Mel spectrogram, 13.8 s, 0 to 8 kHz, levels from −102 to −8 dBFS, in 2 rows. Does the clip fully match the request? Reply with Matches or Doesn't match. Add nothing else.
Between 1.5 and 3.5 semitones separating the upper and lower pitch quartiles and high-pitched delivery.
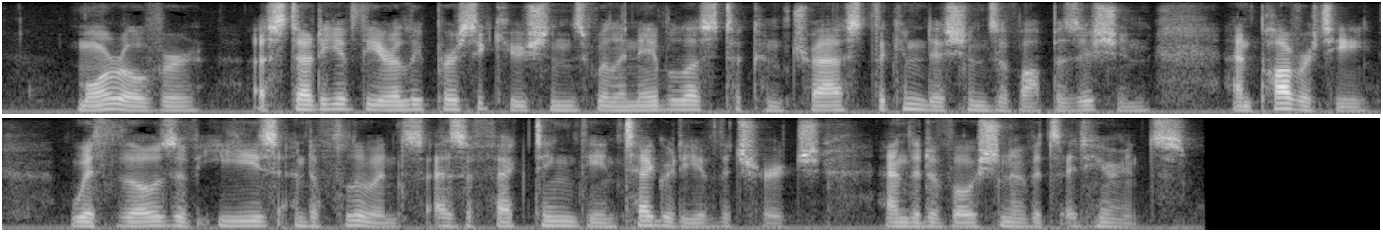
Doesn't match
